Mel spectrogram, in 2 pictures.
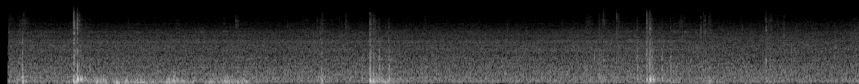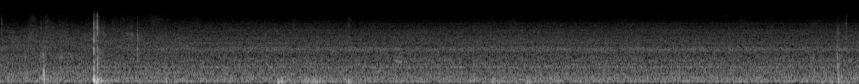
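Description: A handful of sharp knocks and thuds from gymnastics equipment, as a gymnast jumps to the bar and lands on mats. The loudest come about a second in and again near ten seconds, over the steady noise of a busy gym with voices in the background.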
